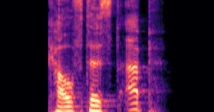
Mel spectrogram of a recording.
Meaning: inflection of abkaufen: 1. second-person singular preterite 2. second-person singular subjunctive II
- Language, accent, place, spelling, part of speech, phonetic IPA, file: German, Germany, Berlin, kauftest ab, verb, [ˌkaʊ̯ftəst ˈap], De-kauftest ab.ogg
